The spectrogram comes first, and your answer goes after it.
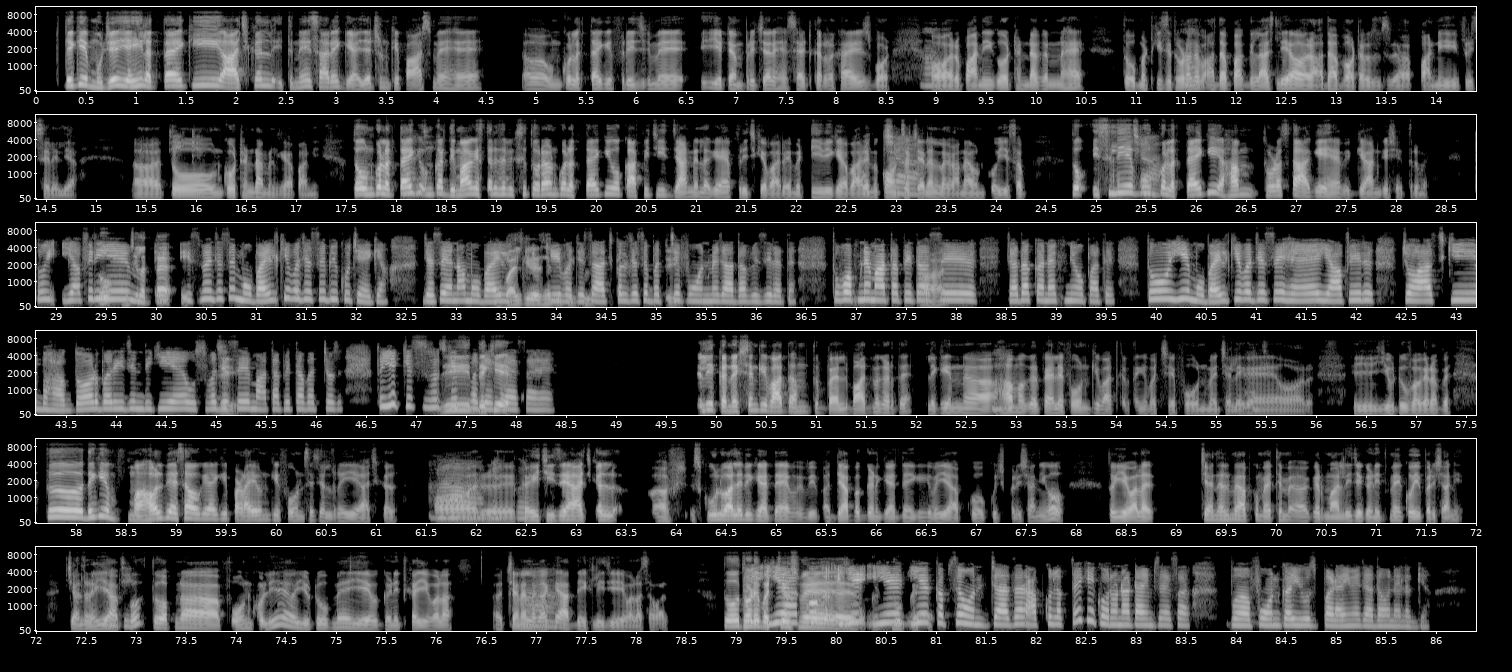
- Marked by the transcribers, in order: in English: "गैजेट्स"; in English: "टेंपरेचर"; in English: "सेट"; in English: "बॉटल"; in English: "चैनल"; in English: "बिज़ी"; in English: "कनेक्ट"; in English: "कनेक्शन"; in English: "टाइम"; in English: "यूज़"
- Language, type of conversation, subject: Hindi, podcast, माता-पिता और बच्चों के बीच भरोसा कैसे बनता है?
